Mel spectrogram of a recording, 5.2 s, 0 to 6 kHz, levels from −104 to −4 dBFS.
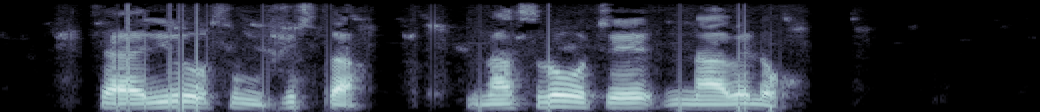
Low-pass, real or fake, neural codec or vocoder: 5.4 kHz; real; none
